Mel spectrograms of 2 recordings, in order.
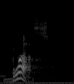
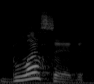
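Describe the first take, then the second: First: It is said as a single syllable. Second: It has two syllables, stressing the last one. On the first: This is how the word is said in ordinary reading. "see this word and we're just reading it, we'd say blessed" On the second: This is the traditional way to recite the Beatitudes. "the right way to say it is in two syllables, emphasis on the last"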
